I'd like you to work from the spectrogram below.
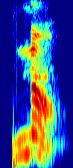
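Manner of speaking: no falling sharply from high; fourth tone. Shown as a demonstration. Tone mnemonic for students, fourth tone. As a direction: drop no briskly from a high start. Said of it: "dan nada empat".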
